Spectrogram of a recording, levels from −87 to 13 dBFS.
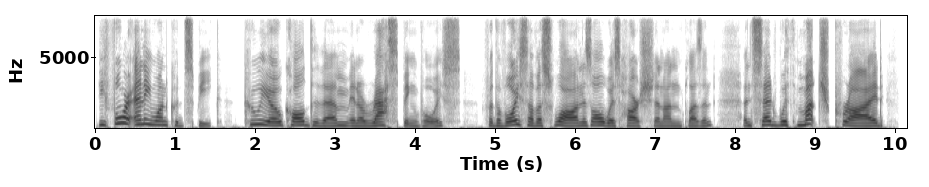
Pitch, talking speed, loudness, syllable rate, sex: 225 Hz, 165 wpm, -18 LUFS, 4.7 syllables/s, female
